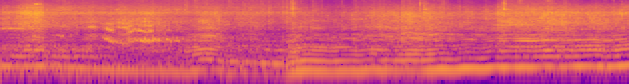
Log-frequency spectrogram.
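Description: Tyres crunch and skid on loose gravel.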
